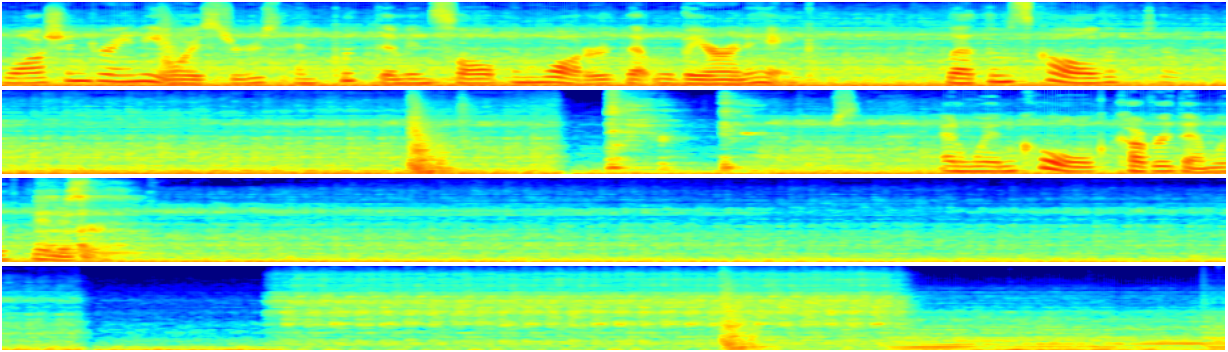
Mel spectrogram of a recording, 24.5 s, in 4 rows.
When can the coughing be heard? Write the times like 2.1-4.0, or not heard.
9.2-10.0, 12.4-13.1.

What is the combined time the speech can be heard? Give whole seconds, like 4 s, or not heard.
9 s.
